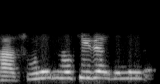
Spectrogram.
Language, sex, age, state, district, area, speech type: Sindhi, female, 45-60, Gujarat, Kutch, urban, conversation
